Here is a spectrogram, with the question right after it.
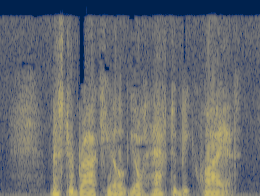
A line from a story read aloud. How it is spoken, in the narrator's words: she said kindly enough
